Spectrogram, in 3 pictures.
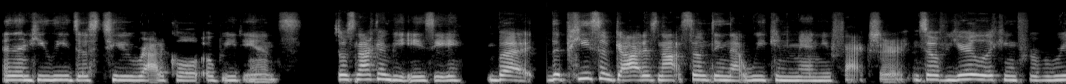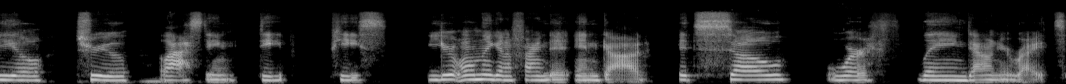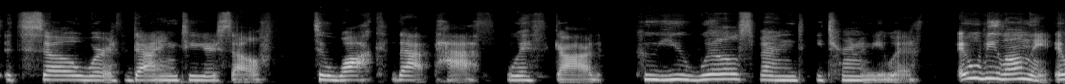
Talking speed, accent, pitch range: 145 wpm, American, 190-215 Hz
